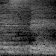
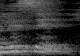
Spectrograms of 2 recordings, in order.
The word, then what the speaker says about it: listen: Look at words like listen. Listen has T at the middle, but you don't say listen, they say listen.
